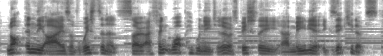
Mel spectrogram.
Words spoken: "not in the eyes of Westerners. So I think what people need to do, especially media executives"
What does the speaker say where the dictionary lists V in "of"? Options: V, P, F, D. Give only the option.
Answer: V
